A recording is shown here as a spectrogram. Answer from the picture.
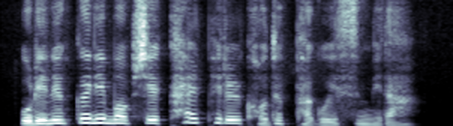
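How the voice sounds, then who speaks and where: Calm in tone and dark, mellow in sound, a woman speaks in a very clean recording with a silent background. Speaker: audiobook narrator. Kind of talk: audiobook reading for sleep. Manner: calm, soft-spoken.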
